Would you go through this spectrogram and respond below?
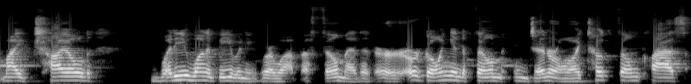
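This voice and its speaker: A woman with a lowish voice chats informally to camera as the host of her own video channel. She comes across as introverted and self-deprecating, rambling from one thought to the next. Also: rough recording. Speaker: YouTube host. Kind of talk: casual chat to camera. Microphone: external microphone.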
